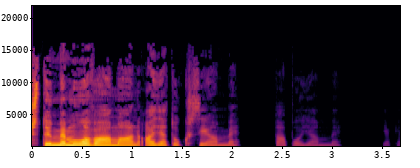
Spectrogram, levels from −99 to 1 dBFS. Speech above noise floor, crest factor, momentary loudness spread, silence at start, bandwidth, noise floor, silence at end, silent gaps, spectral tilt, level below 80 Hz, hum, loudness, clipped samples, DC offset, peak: 58 dB; 20 dB; 24 LU; 0 s; 14 kHz; -78 dBFS; 1.85 s; none; -6 dB/octave; -68 dBFS; none; -18 LUFS; under 0.1%; under 0.1%; -2 dBFS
